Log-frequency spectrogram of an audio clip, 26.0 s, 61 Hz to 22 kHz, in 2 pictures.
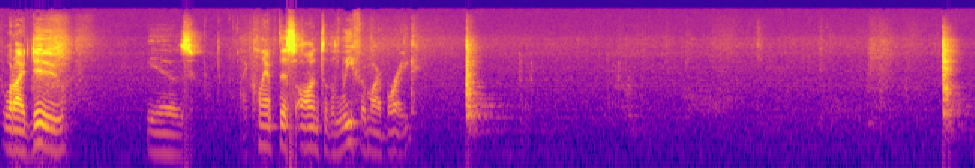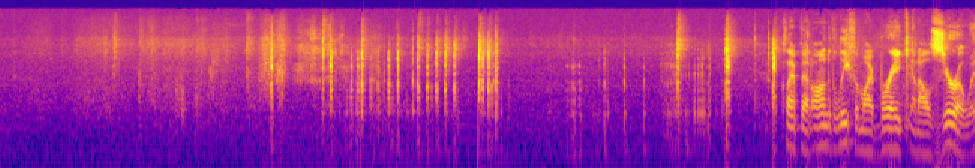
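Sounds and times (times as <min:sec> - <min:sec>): handling clicks and knocks: 0:17.3 - 0:19.8.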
